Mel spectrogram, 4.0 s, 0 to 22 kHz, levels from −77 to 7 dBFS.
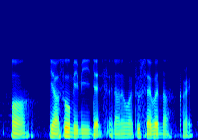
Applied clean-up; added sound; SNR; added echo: none; none; none; none.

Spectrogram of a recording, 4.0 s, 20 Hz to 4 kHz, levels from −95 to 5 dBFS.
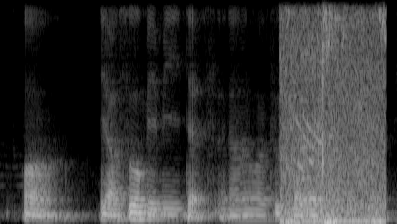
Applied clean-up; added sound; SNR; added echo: none; Bird; -4 dB; reverberation time 0.6 s.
